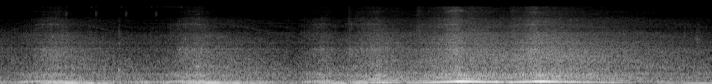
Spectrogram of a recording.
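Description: Audi A5 Sportback 40 TDI's 2.0-litre four-cylinder turbodiesel idling and revved while standing: five short throttle blips, each rising and falling back to idle, the last two the loudest and highest.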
